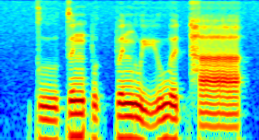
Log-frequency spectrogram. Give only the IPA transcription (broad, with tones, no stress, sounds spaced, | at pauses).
k uː˨ t̪ ɵ˧ n p ʊ˨ k̚ p ɵ˥ n w yː˨˥ w ɵ˥ t̚ h aː˧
